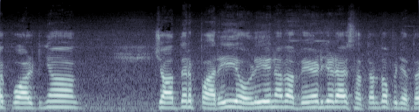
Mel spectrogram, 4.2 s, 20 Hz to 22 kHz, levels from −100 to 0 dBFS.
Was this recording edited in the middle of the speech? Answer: no; 0 cuts

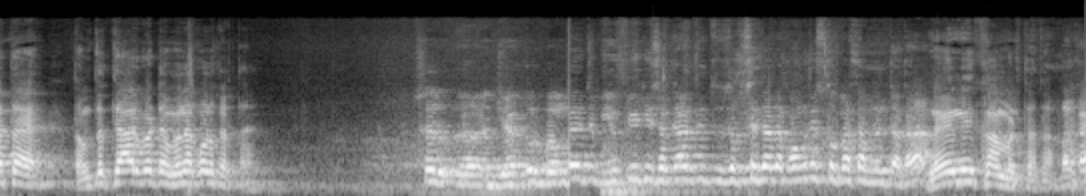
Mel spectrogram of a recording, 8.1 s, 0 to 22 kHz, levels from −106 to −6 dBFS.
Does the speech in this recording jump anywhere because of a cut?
yes; 1 cut; at 4.3 s

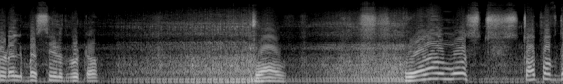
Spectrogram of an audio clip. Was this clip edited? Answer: no; 0 cuts

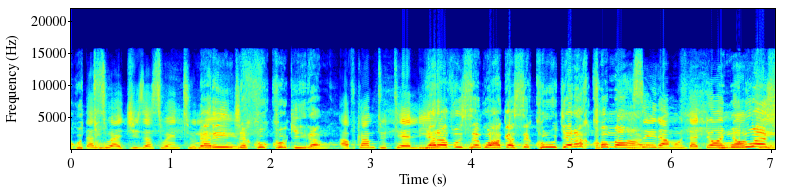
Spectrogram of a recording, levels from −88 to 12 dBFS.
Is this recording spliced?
no; 0 cuts

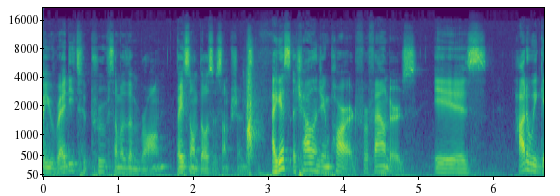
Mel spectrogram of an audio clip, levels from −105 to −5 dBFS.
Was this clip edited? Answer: yes; 2 cuts; at 1.6 s, 2.9 s

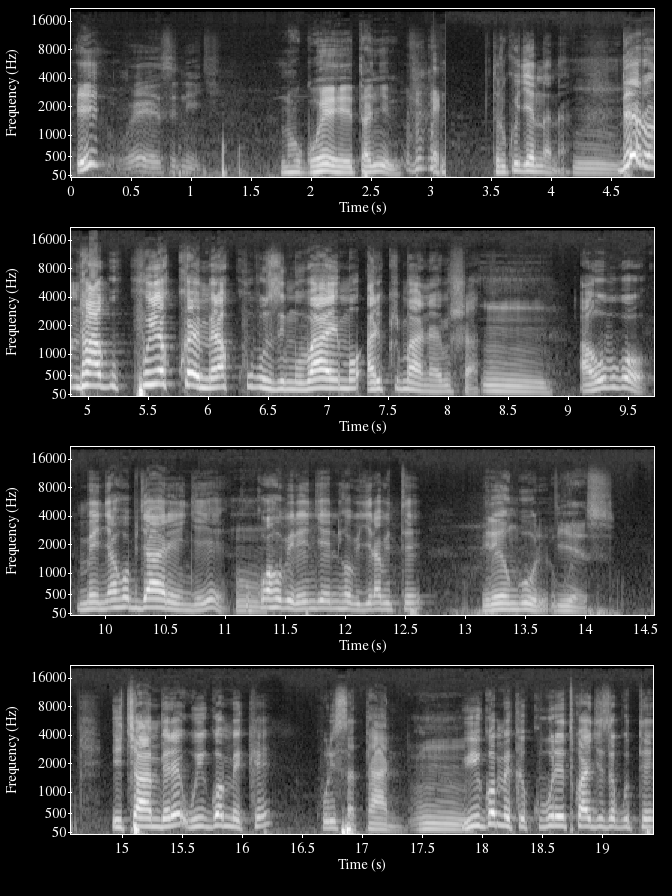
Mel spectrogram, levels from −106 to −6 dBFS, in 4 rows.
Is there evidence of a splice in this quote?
yes; 1 cut; at 2.9 s

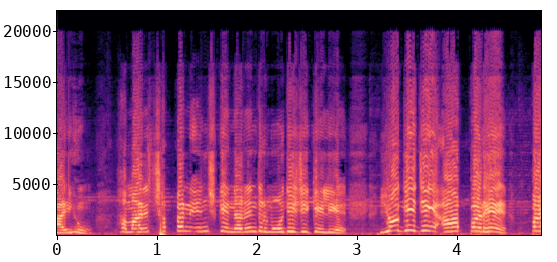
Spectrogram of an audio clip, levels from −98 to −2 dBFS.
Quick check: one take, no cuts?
no; 1 cut; at 3.1 s

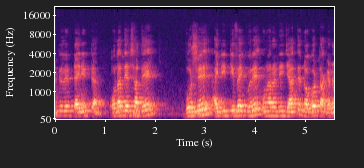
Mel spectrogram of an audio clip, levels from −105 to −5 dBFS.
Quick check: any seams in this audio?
yes; 1 cut; at 1.0 s

